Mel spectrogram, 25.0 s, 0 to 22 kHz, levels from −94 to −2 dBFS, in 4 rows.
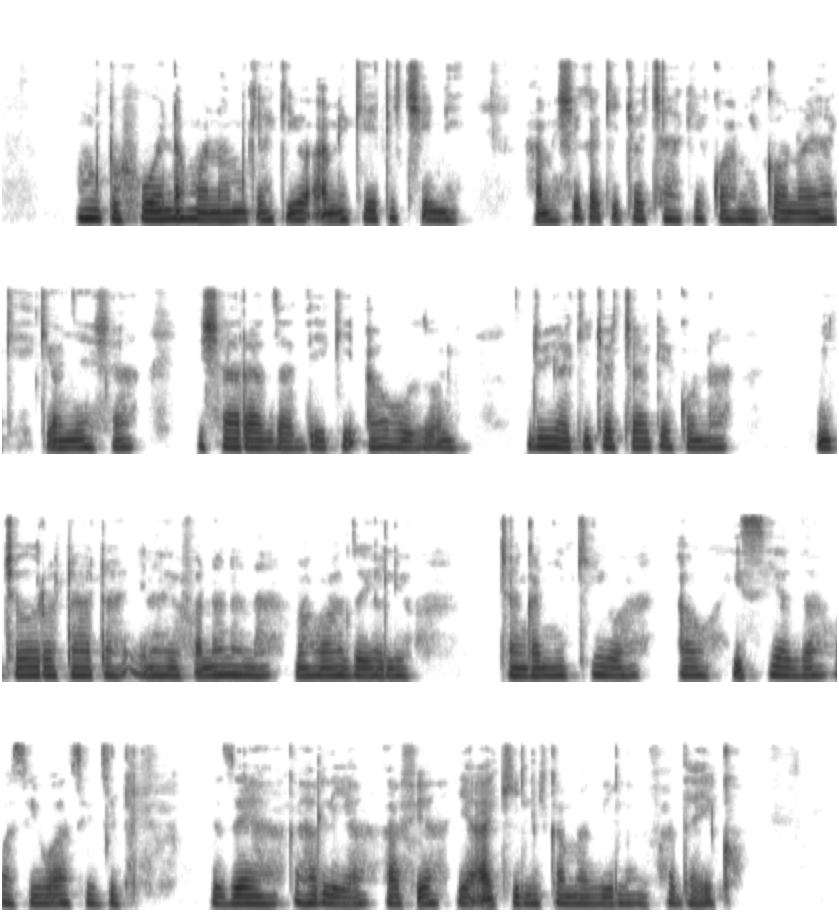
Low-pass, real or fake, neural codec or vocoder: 7.2 kHz; real; none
